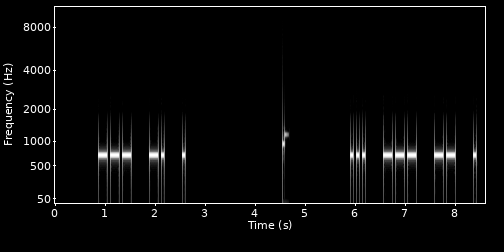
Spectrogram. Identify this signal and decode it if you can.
Morse code, heard as a keyed tone, about 20 wpm, spaced as for 15 wpm, 700 Hz. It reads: ONE SOME
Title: 139 Lesson 23f - Letter f - Words 20wpm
